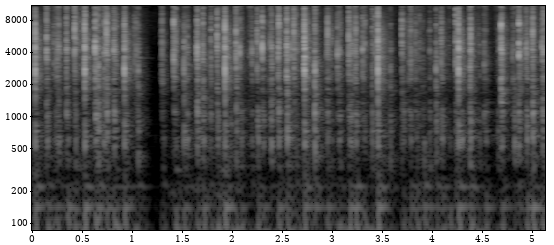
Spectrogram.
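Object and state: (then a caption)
Plastic mechanical keyboard being typed on. Fingertips of both hands type on a compact white mechanical keyboard with plastic keycaps and RGB backlight, lying on a carpet. A rapid stream of sharp, bright key clicks rides over a dull low thud from each press, with short pauses near 1.2 and 3.6 seconds.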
